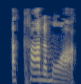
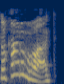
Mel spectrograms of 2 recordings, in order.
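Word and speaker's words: Oconomowoc: I think it's Akonamwak. – Ooh, okay. – Oh, that's exactly it. Yeah, it's Okonomowoc.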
